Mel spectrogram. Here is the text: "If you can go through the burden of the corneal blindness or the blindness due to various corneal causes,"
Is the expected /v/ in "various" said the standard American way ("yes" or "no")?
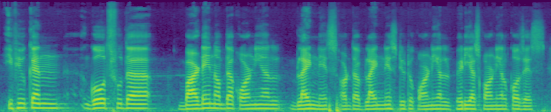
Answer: no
